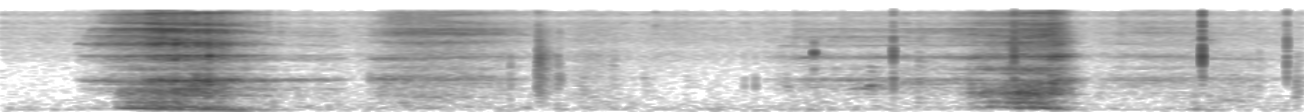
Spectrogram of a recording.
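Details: Sleeping man snoring while makeup is applied to him: two loud, rattling snores on breathing in, about four seconds apart, with quieter breathing between; ordinary snoring.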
